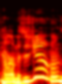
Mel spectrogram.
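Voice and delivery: put-on high, squeaky, cracking adolescent boy voice. Retelling a confused teenage store worker greeting a customer; imitating a cracking teen voice. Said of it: "His voice is crackling".

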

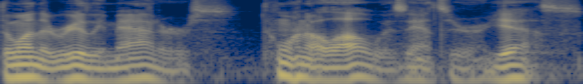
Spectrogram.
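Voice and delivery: ordinary delivery

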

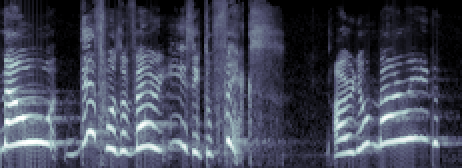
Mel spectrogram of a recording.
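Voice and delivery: put-on Russian-accented male speech. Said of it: "this Russian man, Vladimir".

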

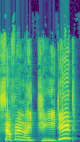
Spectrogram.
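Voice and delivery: very shrill, very loud, weird squeaky monster voice. Retelling how a movie monster flies up at the screen, in a weird squeaky voice. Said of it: "with this weird squeaky voice just goes".

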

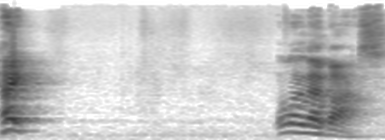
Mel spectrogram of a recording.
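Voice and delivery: high, barked shout from out of sight. Narrator voices a command shouted as the players look into a box: shouted command. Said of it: "that command is shouted out".

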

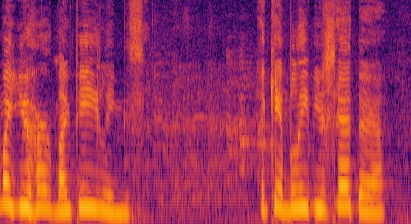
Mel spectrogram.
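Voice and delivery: put-on very high, childlike little kid voice. Explaining how being hurt feels inside, speaking as a little kid: little kid voice. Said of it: "it's like a little kid going".

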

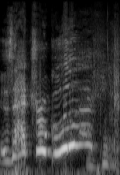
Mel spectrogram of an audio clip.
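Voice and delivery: shrill, booming, very high, loud, slow and drawn out. Retelling a wrestling commentator's catchphrase: Pat McAfee impression. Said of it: "you hear Pat McAfee go".

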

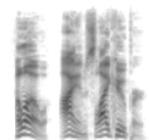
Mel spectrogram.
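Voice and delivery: wooden, flat line reading. Mocking a game's voice acting, quoting the hero Sly Cooper in a wooden delivery. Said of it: "the voice actor was so wooden".

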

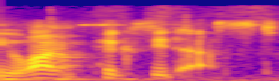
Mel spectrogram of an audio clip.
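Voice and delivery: ordinary talk

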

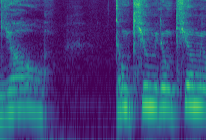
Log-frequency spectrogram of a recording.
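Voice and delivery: acted-out, imploring, pleading, begging voice. Retelling how a man thrown off his bike begged his attackers, imitating someone pleading. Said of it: "Dude was pleading".

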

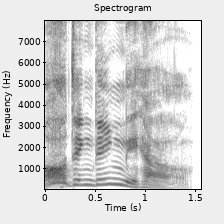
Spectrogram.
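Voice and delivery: put-on very high, swooping old grandpa voice. Speaker repeats the grandpa's usual greeting, imitating grandpa's old man voice. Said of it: "has that old man voice".

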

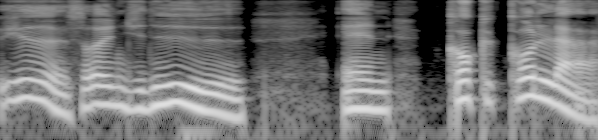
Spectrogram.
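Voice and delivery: imitated Scottish voice. Retelling a Scottish shopkeeper listing drinks: imitating a Scottish shopkeeper. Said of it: "he was Scottish".

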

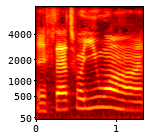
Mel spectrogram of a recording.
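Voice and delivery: high-pitched, slow mom voice. Retelling mom's reply when picking out glasses, Kermit voice for mom. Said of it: "Why is that your voice for, like, moms and parents".

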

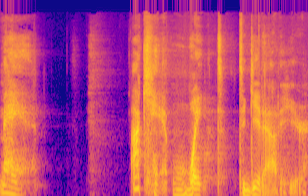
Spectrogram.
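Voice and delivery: put-on male mutter under breath. Retelling what a man nearby said as people walked past, imitating a man's muttering. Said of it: "I hear him kind of mutter under his breath with this deep look of longing".

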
